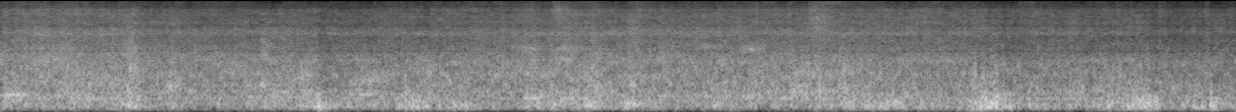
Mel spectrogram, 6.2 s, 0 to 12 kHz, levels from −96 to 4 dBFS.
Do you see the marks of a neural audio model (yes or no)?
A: yes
